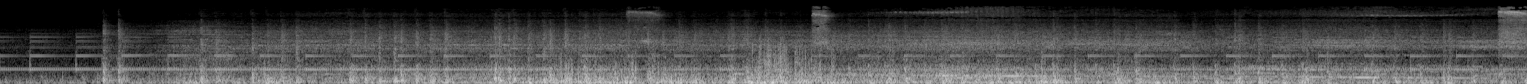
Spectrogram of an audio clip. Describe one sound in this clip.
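A train rumbles and clatters past close by, loud and rushing.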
